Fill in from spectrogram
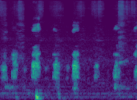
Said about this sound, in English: Wind chimes and her dog breathing right on her, right next to the microphone. She can't help it. She's tired. See, I couldn't hear what you said because it's panting's too loud.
